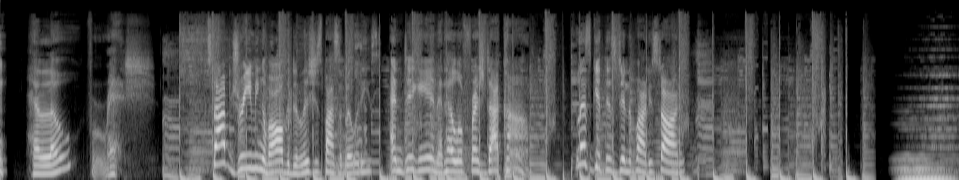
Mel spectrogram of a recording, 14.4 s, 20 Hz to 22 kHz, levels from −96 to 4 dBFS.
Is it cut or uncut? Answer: cut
